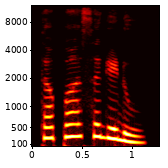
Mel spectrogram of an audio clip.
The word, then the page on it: ತಪಾಸಗೆಡು: Kannada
